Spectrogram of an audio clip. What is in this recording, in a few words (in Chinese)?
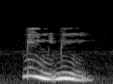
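"秘密", Mandarin; chinese-flashcards; hsk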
